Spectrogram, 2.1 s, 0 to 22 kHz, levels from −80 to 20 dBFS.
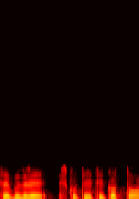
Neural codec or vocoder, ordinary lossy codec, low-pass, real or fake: none; AAC, 32 kbps; 3.6 kHz; real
